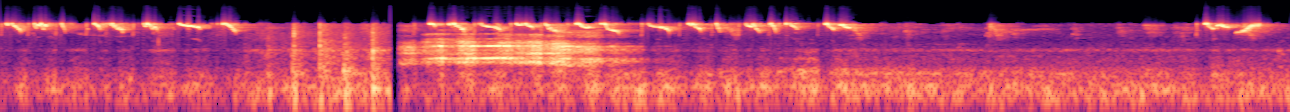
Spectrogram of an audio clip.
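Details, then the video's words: Caged Oriental white-eye of the bustomi or buxto type with an unusual sound, rapid high chirping phrases of thin squeaky notes, broken midway by a short harsh buzzing burst and a few clicks, then resuming in bursts. "SUARA ANEH BURUNG PLECI BUSTOMI/BUXTO GACOR"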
